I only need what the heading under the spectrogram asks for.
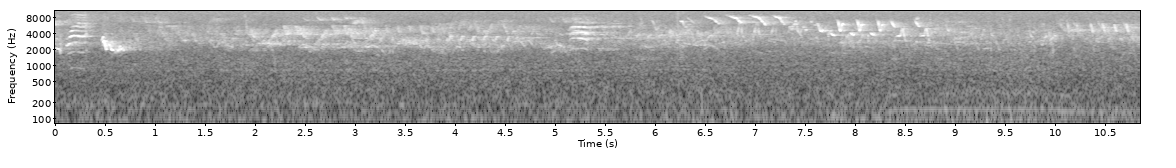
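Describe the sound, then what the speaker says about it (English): A wild turkey gobbler gobbles far off across an open field, faint rolling calls carried over a steady outdoor hiss, with no voices nearby. "I think I'm hearing bird gobble"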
